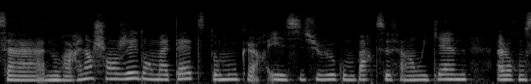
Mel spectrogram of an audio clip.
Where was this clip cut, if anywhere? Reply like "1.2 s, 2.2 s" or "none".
2.7 s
